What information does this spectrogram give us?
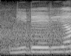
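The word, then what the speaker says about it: Cnidaria: Divide होता है ये, निडेरिया और टीनोफोरा। सी साइलेंट है इसमें।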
